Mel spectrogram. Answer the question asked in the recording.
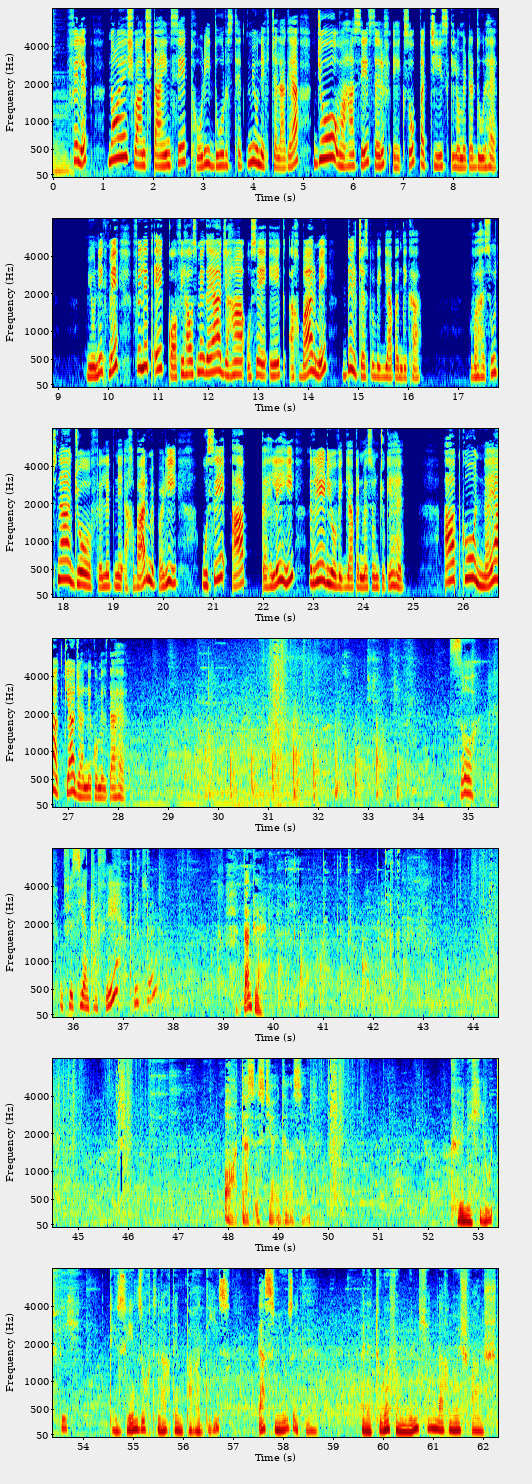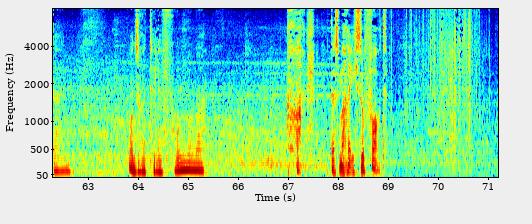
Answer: आपके लिए नई सूचना ये है कि Munich से नॉयशवानस्टाइन महल के लिए एक खास टूर पर जाया जा सकता है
